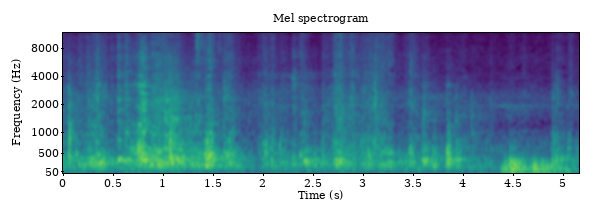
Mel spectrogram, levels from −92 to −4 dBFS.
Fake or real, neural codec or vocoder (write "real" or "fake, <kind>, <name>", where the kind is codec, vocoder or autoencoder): fake, vocoder, BigVGAN v2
